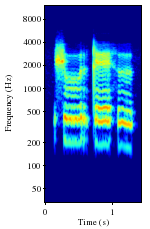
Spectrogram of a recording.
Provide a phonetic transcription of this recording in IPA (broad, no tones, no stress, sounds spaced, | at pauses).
ʃ ɯː r t eː h ɨ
